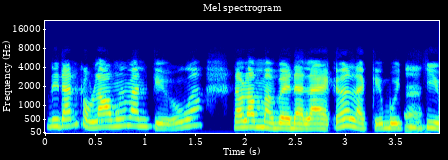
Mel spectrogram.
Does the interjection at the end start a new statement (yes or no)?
no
